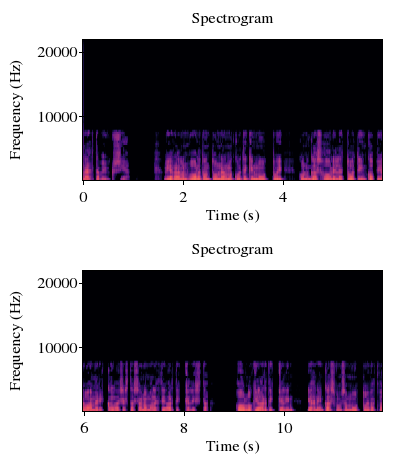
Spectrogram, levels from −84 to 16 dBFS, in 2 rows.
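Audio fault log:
No fault can be heard in the audio. It comes through a call's microphone processing and a WebRTC call path, and its content stops at 8 kHz, as that call link allows.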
